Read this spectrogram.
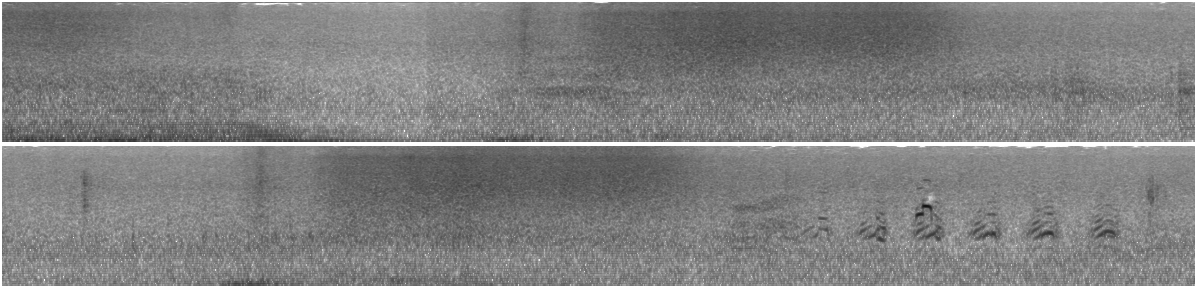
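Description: Wind gusts roughly across the microphone outdoors.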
